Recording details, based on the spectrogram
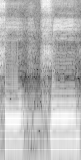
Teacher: Ada angin fi huruf fa di sini. Fi ya, jadi bibir bawah menyentuh ujung gigi seri atas. Fi, dan ada angin fi.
